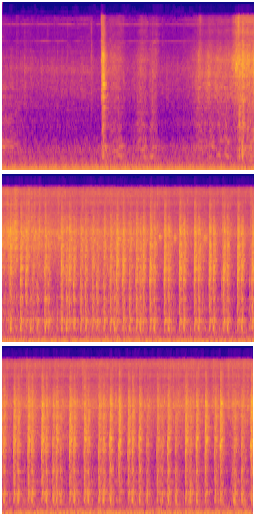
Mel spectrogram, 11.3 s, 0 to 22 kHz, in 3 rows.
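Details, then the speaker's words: 1984 box truck at its first start in years, with a new ignition cylinder, running on 15-year-old fuel and no oil pressure gauge. A steady, evenly spaced knock over a rough idle; there is a known exhaust leak tick, but the owner suspects a cracked or loose flywheel or torque converter. "what I'm hearing doesn't sound like an exhaust leak tick it sounds like something like a flywheel like a cracked flywheel or a loose flywheel or torque converter or something like that"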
